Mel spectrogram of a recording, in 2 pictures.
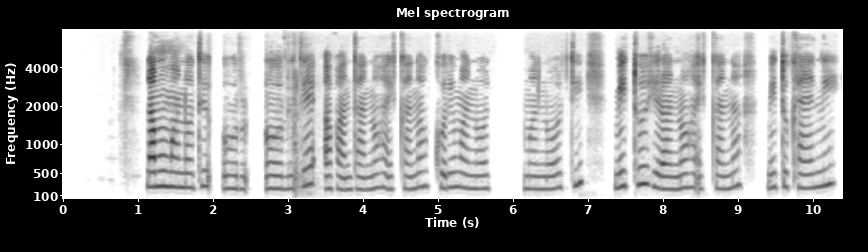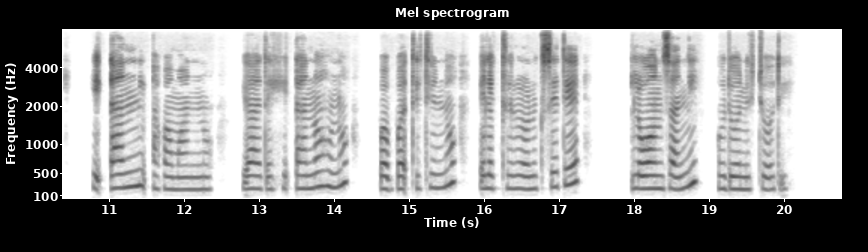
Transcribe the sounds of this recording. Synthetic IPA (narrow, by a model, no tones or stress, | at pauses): lɐmʊmɐnːɔt̪ɪ | orːɪt̪ɛɐfɐnt̪ɐnːɔɦɐɪkːɐnːɐkʊɾɪ | mɐnːoːt̪ːɪmɪt̪ːʊhɪɾɐnːɔɦɐʔɪkːɐnːɐ | mɪt̪ːʊkʰɐnːɪ | hɪᶑɐnːɪɐfɐmɐnːɔ | jaːt̪ɛhɪᶑɐnːɔɦʊnʊ | b̥ɐbːɐt̪ʼːɪt̪ɪnːɔ | ɛlɛk̚t̪ɪɾoːnɪksɛt̪e | loːnsɐnːɪ | ʊd̪onɪt͡ʃːoːt̪ɪ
